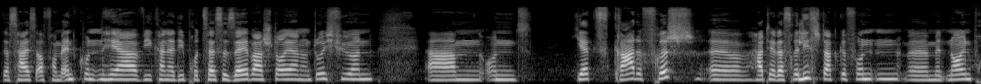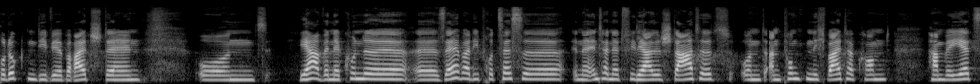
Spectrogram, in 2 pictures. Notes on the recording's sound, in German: Live vor Ort vom FI-Forum in Frankfurt.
